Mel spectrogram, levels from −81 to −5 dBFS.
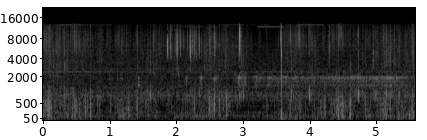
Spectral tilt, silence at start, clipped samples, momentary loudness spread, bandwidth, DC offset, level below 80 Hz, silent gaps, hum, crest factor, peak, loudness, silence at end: -0.5 dB/octave; 0 s; under 0.1%; 14 LU; 14 kHz; under 0.1%; -68 dBFS; none; none; 38 dB; -6 dBFS; -42 LUFS; 0 s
